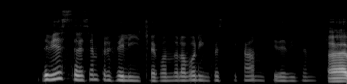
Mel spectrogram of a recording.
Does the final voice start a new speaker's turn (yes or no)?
yes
